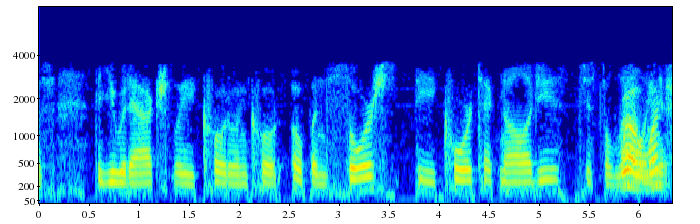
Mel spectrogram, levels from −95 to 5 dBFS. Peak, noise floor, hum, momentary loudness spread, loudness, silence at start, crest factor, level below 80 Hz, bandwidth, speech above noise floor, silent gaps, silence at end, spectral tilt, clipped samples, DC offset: -16 dBFS; -56 dBFS; none; 16 LU; -37 LUFS; 0 s; 22 dB; -70 dBFS; 3.7 kHz; 20 dB; none; 0 s; -2 dB/octave; under 0.1%; under 0.1%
